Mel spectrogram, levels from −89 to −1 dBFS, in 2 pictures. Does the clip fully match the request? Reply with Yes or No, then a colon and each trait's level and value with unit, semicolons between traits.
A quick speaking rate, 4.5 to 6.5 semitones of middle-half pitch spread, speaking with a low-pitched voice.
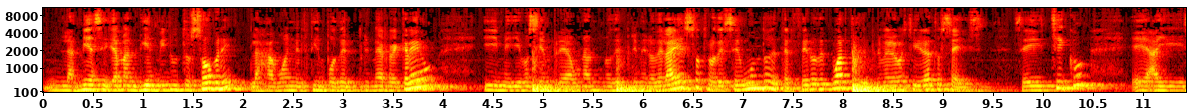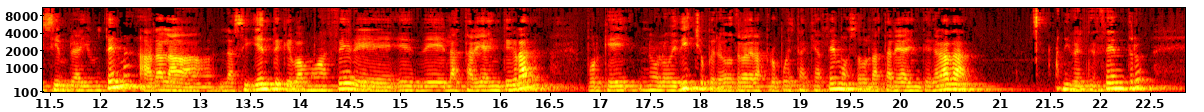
No: fast, 215 wpm; average, 5.2 semitones; medium, 170 Hz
